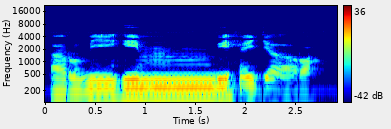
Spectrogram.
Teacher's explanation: Ikhfa Syafawi adalah bertemunya mim sukun dengan huruf ba sehingga pfalan huruf mim sukunnya menjadi samar-samar didengungkan meskipun keluarnya huruf tersebut di bibir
